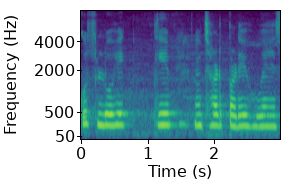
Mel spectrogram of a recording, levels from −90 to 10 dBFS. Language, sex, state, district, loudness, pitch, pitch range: Hindi, female, Uttar Pradesh, Shamli, -16 LUFS, 230 Hz, 220-235 Hz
